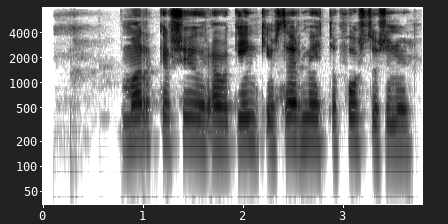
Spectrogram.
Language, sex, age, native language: Icelandic, male, 13, Icelandic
